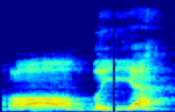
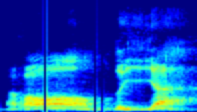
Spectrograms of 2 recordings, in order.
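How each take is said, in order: First: The word ends with a soft 'h' sound. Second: The same.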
